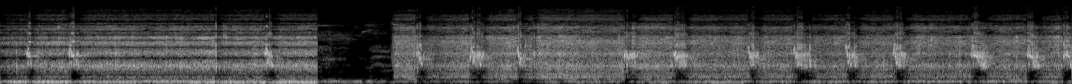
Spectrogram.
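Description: A female black francolin gives short, harsh, repeated notes about twice a second over a steady tonal hum, after a brief pause.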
